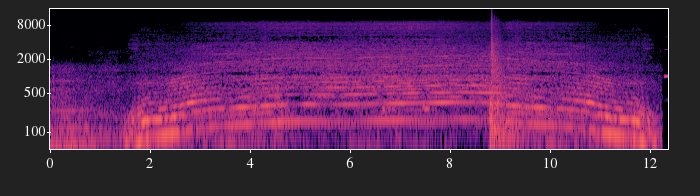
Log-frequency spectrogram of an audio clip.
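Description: A car engine revs hard and holds a high, straining whine for several seconds, with a sharp break partway through before roaring on.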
